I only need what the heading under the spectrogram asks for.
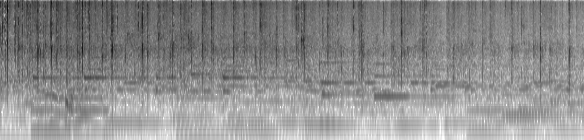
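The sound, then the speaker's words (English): Congregation applause at a church meeting, a crackle of many claps running under a voice that keeps speaking throughout. “Can you clap for Bishop Dagi Mills?”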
